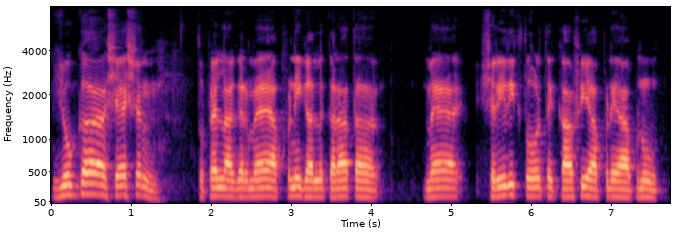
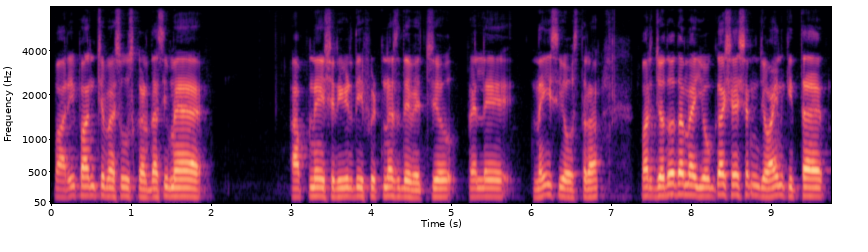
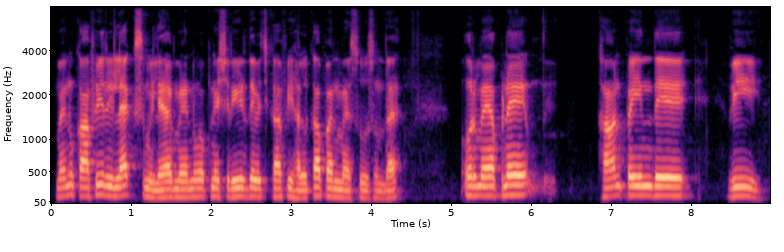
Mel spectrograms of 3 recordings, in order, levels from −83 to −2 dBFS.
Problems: constant background noise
